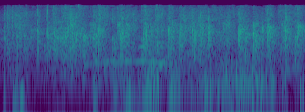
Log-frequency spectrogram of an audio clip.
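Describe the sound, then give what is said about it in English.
Audience applause for a performer at a reading event: steady, dense clapping that holds an even level for the whole stretch. “That is Tom, ladies and gentlemen. Give him a hand.”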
